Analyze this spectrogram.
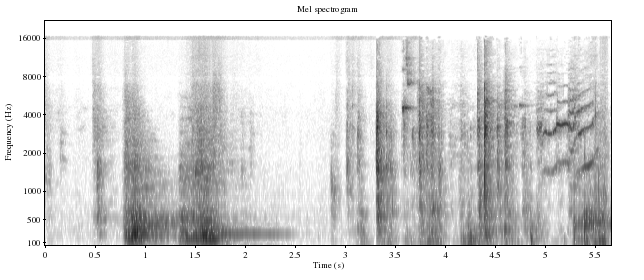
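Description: A door out to the garden is unlocked and opened: two rumbling, scraping pushes, then a quick run of sharp clicks and rattles from the latch, with no one talking.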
